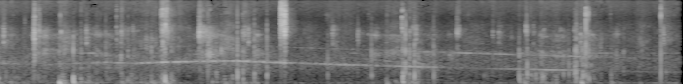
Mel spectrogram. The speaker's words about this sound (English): Sirens are out in force this morning. That's a fire truck.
